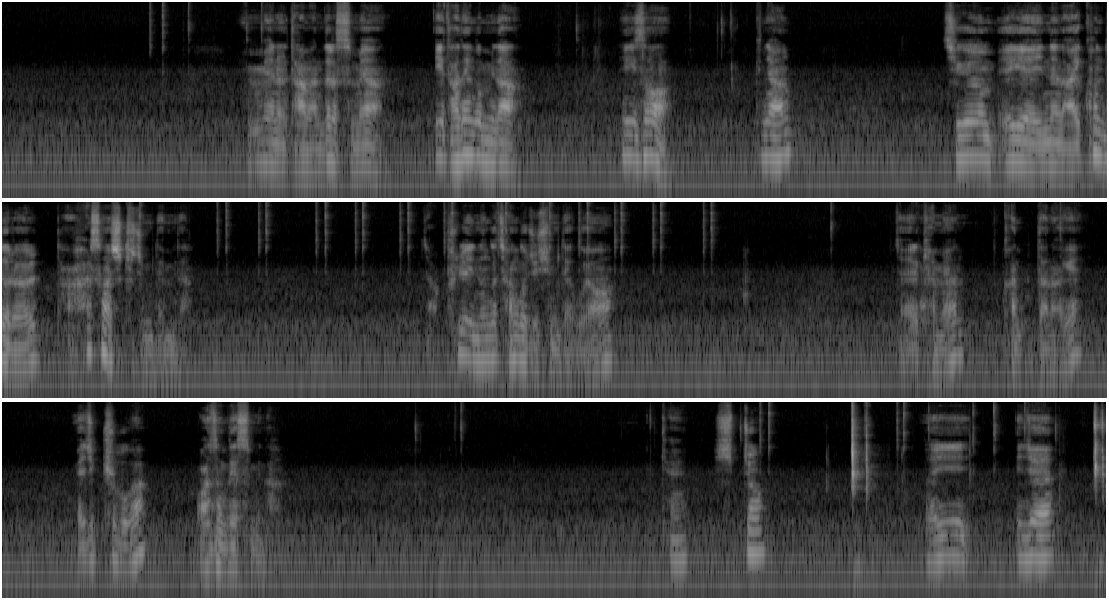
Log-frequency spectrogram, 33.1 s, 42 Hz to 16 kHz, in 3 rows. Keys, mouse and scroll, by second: 1.7-5.5 middle drag, 6.3-8.8 scroll down 1, 8.8-11.2 scroll up 2, 11.2-11.9 scroll up 1, 12.2 click, 13.0 click, 13.5 click, 14.0 click, 14.4 click, 14.9 click, 15.3 click, 15.9 click, 16.3 click, 16.7 click, 17.0 click, 17.4 click, 17.9 click, 18.3 scroll down 2, 19.2-21.1 middle drag, 21.1-21.5 scroll up 3, 21.5-24.5 middle drag, 26.3 scroll down 2, 26.5-29.5 middle drag, 29.5 click, 30.5 Tab, 30.9 click, 31.2-32.9 middle drag, 32.9 KP_7.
